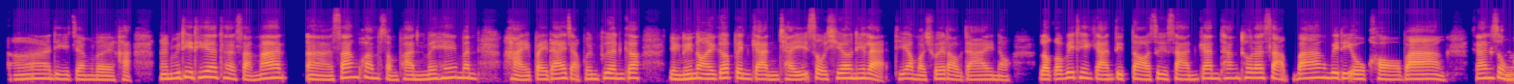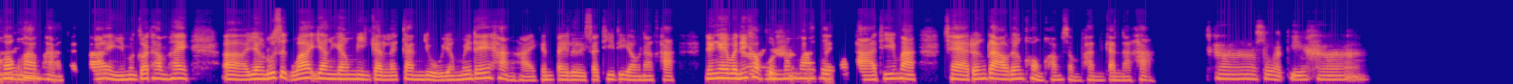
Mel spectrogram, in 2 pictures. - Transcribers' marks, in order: other background noise; distorted speech
- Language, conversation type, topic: Thai, podcast, ทำอย่างไรให้ความสัมพันธ์ในการทำงานไม่จางหายไปตามเวลา?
